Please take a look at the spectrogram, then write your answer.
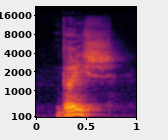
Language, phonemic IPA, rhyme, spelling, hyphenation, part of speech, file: Dutch, /bris/, -is, bries, bries, noun / verb, Nl-bries.ogg
- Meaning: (noun) breeze (gentle wind); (verb) inflection of briesen: 1. first-person singular present indicative 2. second-person singular present indicative 3. imperative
